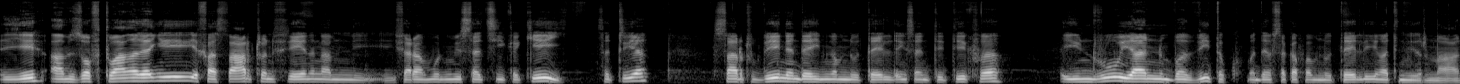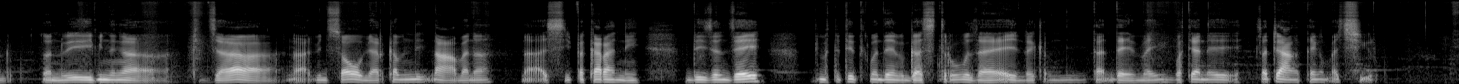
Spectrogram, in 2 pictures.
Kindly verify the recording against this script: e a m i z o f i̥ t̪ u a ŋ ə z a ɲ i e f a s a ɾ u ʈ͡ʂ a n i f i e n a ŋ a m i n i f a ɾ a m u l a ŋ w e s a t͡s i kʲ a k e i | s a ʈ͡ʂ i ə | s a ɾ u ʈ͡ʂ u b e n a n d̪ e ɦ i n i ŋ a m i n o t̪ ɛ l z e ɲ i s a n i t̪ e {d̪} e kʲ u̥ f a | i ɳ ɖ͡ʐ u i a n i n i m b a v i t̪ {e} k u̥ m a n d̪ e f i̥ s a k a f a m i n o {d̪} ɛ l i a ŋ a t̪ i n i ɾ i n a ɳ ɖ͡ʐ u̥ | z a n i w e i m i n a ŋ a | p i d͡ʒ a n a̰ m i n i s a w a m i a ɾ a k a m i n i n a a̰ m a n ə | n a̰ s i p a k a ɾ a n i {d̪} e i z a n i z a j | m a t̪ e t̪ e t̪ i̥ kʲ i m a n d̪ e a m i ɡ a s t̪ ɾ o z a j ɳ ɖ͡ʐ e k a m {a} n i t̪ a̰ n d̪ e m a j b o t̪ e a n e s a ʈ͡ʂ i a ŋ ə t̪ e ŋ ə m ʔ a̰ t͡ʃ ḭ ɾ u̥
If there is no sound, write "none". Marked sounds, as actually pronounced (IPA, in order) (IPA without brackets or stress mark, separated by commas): t̪, a, t̪, d̪, i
